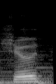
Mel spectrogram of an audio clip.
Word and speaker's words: should: we have watched and the L is silent here you have the right pronunciation so it is with should could listen them again and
